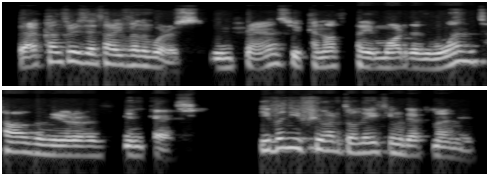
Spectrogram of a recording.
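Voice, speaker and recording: A man's voice: medium pitch, dark tone, muffled recording. A man from Portugal giving his opinions as a panel guest in an emphatic, assertive way.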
